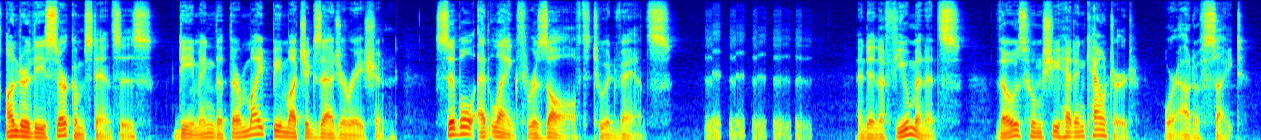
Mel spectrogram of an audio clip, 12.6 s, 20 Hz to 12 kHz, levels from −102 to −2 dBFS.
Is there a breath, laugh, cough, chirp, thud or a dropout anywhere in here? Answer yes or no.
yes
